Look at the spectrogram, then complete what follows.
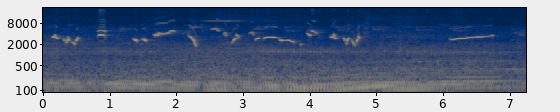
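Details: Oriental magpie-robin singing a varied run of sharp whistles, quick upward and downward slurs and short chirps, ending in a long rising whistle, with a constant low hum behind.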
